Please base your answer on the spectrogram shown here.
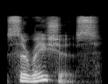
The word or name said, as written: ceraceous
